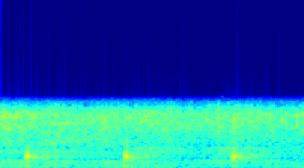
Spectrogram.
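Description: A tennis ball bounced three times on the court, about two-thirds of a second apart: the pre-serve bounce. Steady hall noise runs underneath.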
